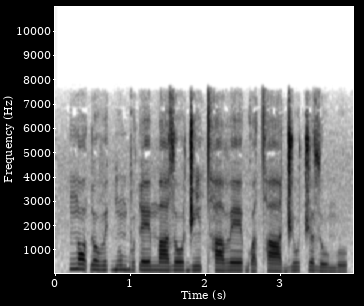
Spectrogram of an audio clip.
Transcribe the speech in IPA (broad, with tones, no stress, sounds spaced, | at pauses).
n ɔ˦˨ ɗ ʊ˦˨ β ɪ˦ ɡ͡b ũ˦ b u˨ ɗ eː˦ m aː˦ z oː˦ d͡ʒ ĩ˦ tʰ a˦ β eː˦ ɡʷ a˨ tʰ aː˦˨ d͡ʒ uː˦ t͡ʃ ʊ˦ z uː˨ m u˨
